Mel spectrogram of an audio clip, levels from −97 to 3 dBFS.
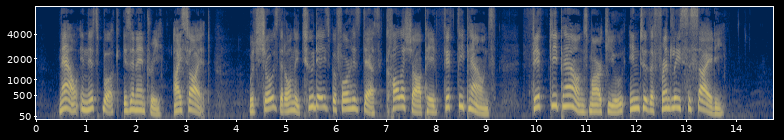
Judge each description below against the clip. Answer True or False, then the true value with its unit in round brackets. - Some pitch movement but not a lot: False (7.1 semitones)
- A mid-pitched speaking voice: True (180 Hz)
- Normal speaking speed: False (125 wpm)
